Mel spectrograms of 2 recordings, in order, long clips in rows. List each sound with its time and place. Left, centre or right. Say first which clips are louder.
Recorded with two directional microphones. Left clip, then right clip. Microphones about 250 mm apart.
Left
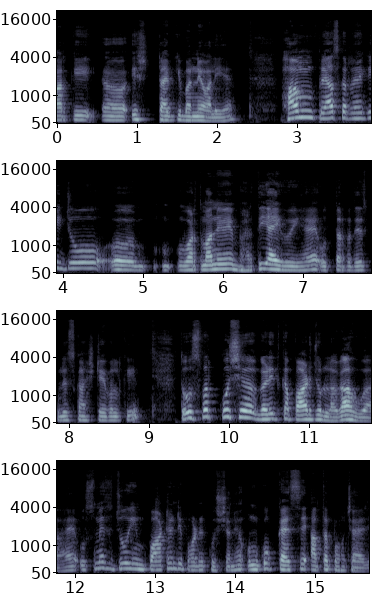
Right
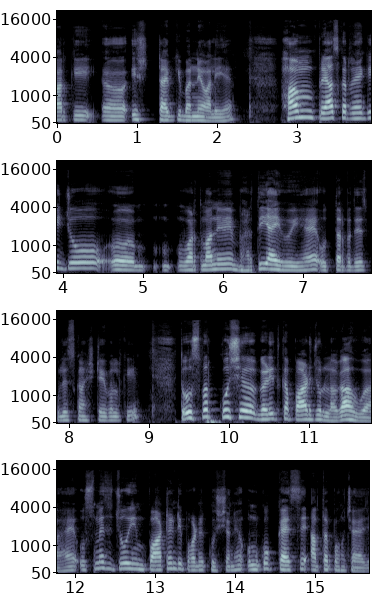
0.0 s speech: right 3 dB; centre
5.2 s speech: right 4 dB; centre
